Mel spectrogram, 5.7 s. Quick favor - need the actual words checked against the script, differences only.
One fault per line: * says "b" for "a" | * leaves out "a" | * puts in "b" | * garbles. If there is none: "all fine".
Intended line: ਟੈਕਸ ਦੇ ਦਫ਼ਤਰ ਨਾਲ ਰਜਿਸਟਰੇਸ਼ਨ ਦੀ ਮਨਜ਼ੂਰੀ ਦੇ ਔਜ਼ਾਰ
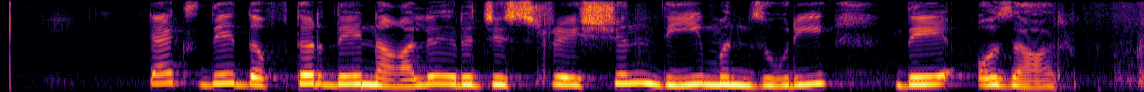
* puts in "ਦੇ"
